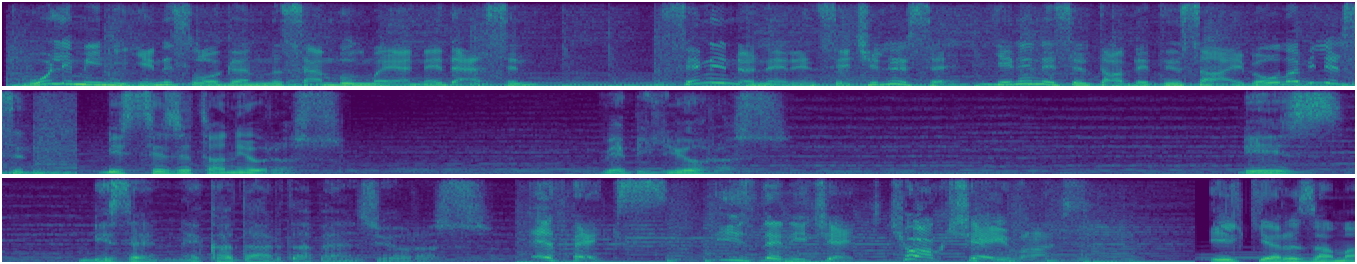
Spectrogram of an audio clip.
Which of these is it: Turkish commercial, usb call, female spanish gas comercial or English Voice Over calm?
Turkish commercial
